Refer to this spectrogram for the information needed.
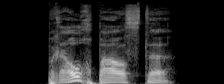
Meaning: inflection of brauchbar: 1. strong/mixed nominative/accusative feminine singular superlative degree 2. strong nominative/accusative plural superlative degree
- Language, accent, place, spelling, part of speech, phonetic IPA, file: German, Germany, Berlin, brauchbarste, adjective, [ˈbʁaʊ̯xbaːɐ̯stə], De-brauchbarste.ogg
